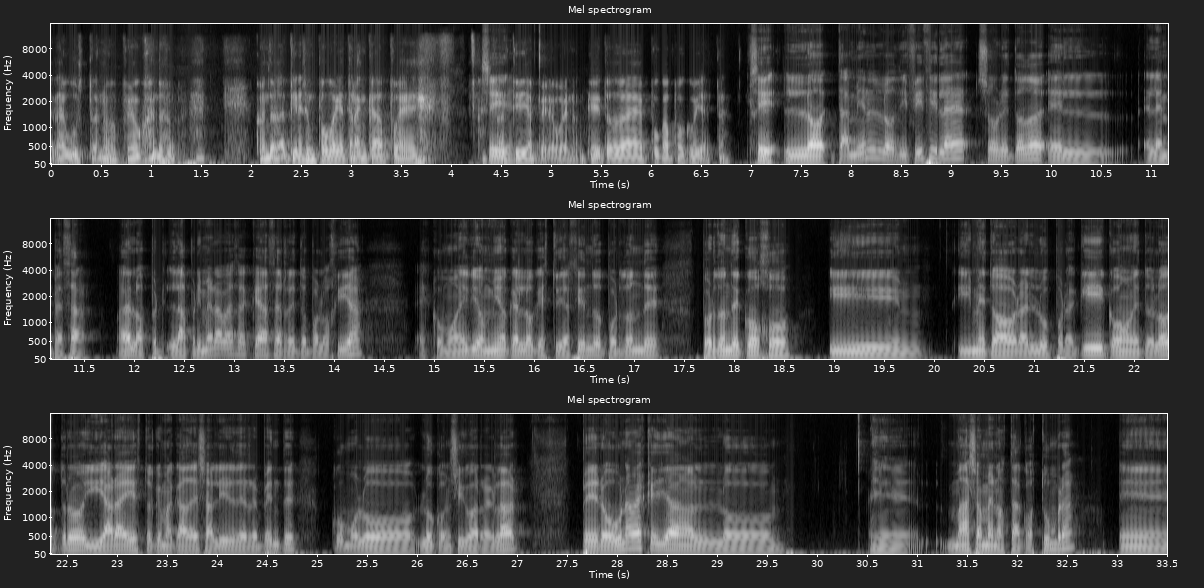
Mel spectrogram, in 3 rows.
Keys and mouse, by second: 3.1 ctrl+Tab, 3.8-6.3 drag, 4.0 x, 5.0 ctrl+Tab, 7.4 click, 9.8-10.9 drag, 9.8 right click, 10.5 ctrl+Tab, 11.1 click, 11.8 f, 13.4 e, 15.1 g, 18.6-20.3 drag, 20.3 n, 22.3 n, 22.5-23.6 drag, 24.0 ctrl+Tab, 24.7 click, 25.5 g, 26.8 g, 27.8 g, 28.2-29.4 drag, 32.7-33.5 right drag.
